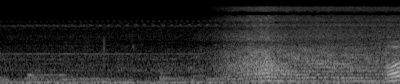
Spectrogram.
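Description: Autel Evo II Pro quadcopter taking off: the motors and propellers whine steadily, then about two seconds in rise in pitch and get louder as it lifts off the pad, with a rush of prop wash.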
